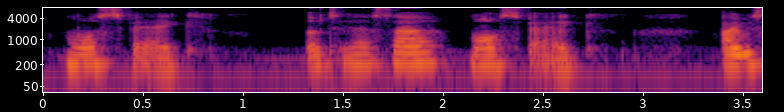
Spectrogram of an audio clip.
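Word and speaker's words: Ottessa Moshfegh: year of rest and relaxation by otessa mossev mosset mosfeg otessa mosfeg i was saying it in my head repeatedly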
